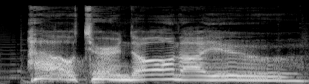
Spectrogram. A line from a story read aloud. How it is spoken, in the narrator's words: Rosie murmured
